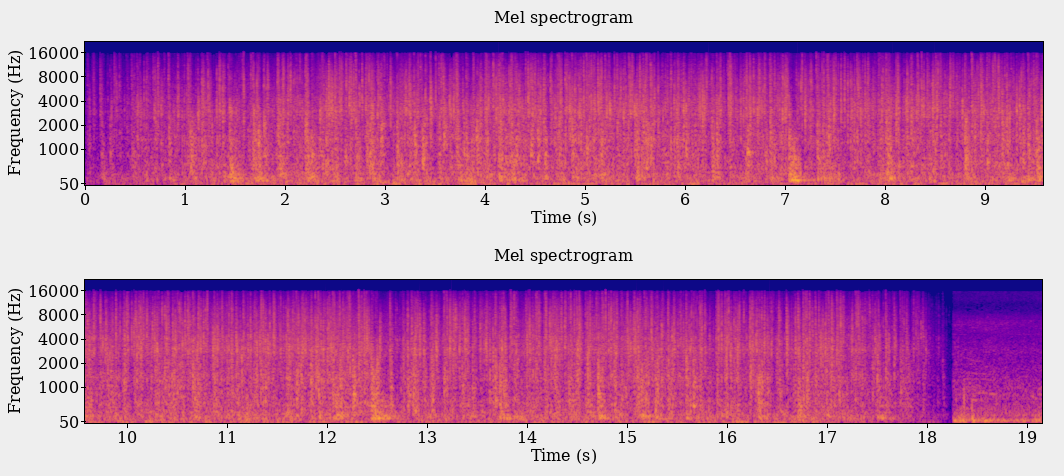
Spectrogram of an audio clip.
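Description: Hail and rain pelting a vehicle, a dense steady patter of hard ticks with a few heavier knocks; it cuts off suddenly near the end.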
